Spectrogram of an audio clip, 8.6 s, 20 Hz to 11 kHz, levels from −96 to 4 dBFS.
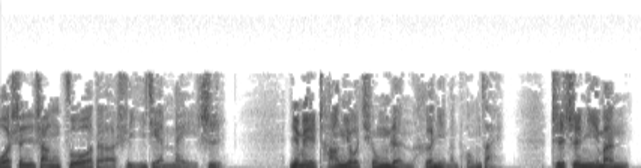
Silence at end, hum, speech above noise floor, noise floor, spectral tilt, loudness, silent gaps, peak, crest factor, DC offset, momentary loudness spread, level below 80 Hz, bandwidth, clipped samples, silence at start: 0.2 s; none; 38 dB; -62 dBFS; -5.5 dB/octave; -25 LUFS; none; -6 dBFS; 18 dB; under 0.1%; 12 LU; -46 dBFS; 6.6 kHz; under 0.1%; 0 s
